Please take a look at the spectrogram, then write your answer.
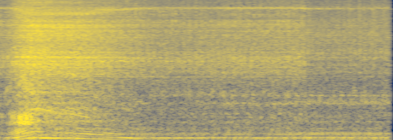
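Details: Classic car: quick crank, catches at once, then settles into a steady, even low idle with no knocks or misses; a healthy start.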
